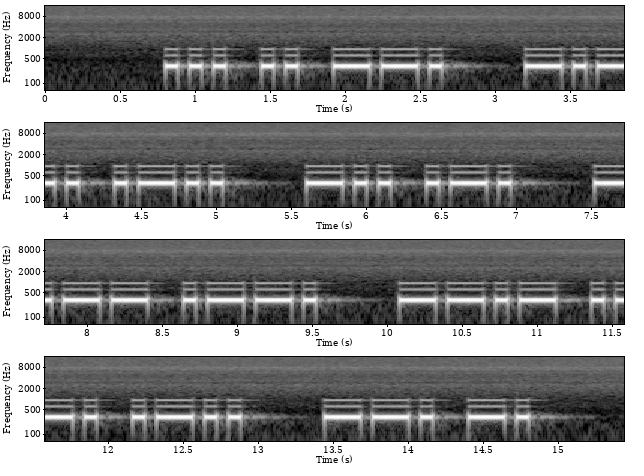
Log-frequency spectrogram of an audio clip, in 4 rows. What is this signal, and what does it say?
Morse code, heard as a keyed tone, machine-sent, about 15 wpm, 310 Hz, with room echo. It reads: SIG CL DR OP QRL GN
